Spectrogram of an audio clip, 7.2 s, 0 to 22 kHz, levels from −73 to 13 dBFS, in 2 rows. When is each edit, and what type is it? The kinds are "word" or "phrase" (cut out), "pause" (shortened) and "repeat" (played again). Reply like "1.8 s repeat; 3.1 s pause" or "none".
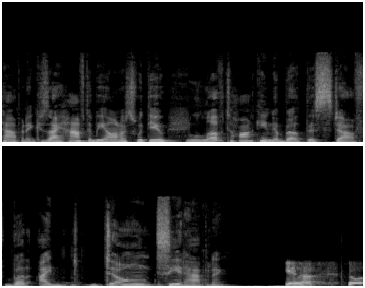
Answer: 1.8 s word; 5.2 s word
